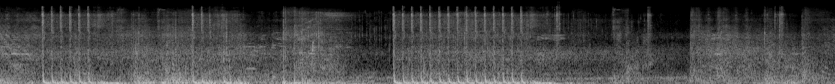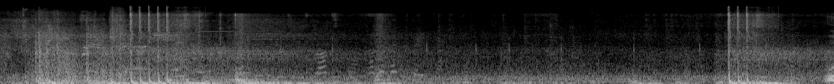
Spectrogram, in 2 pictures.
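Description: Dense bursts of automatic gunfire from the video game Fallout 4 on Xbox, rapid and loud, in long volleys with short gaps, alongside booming impacts and a game soundtrack.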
